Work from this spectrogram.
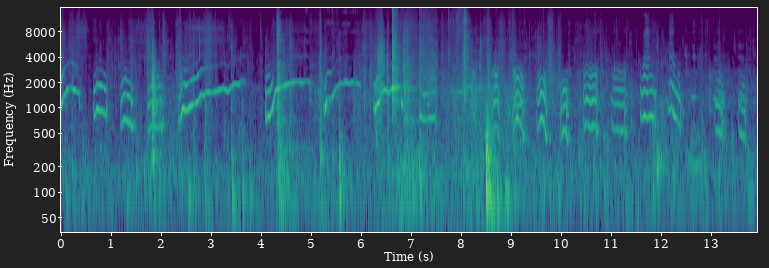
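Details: Akita puppies, newborn and tended by their mother in Akita, Japan, give long drawn-out rising whines, then a quicker run of short arched squeaks, with occasional bumps and rustles nearby.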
